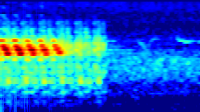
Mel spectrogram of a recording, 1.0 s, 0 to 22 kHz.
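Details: Male Japanese robin singing at Yanagisawa Pass on 28 April 2019: a loud, rapid rattling trill of high pulsed notes lasting half a second, then fading into quiet background.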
